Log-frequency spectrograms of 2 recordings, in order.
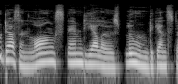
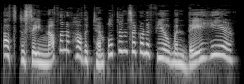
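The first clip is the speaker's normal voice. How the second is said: higher, building scolding lecture; lecturing housekeeper; 9 semitones higher than usual. A narrator's reading. Housekeeper lecturing Kate about worried family, rising and scolding. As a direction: pile on the guilt.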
